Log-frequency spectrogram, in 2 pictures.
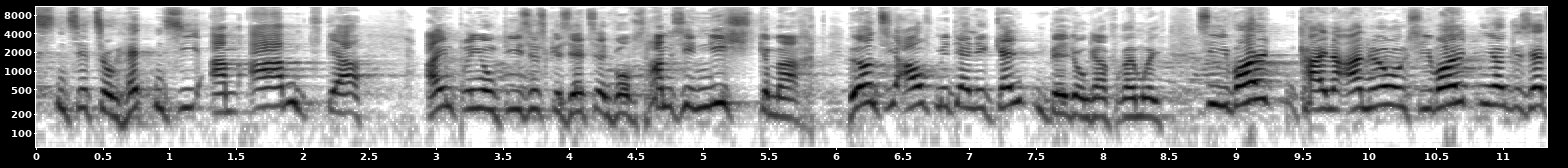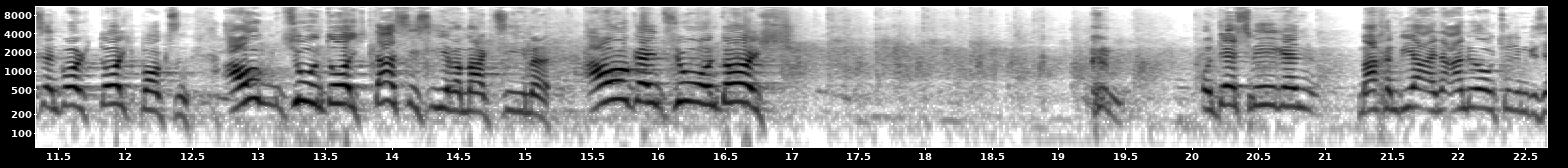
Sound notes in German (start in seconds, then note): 15.0 Beifall SPD und DIE LINKE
